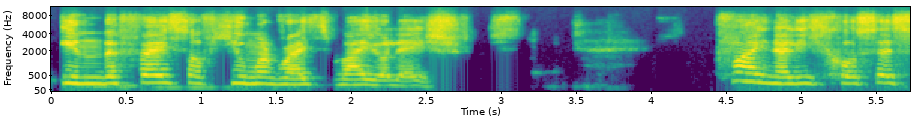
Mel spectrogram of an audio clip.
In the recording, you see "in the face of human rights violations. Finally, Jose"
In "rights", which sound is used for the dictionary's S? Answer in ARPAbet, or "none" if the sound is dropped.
S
